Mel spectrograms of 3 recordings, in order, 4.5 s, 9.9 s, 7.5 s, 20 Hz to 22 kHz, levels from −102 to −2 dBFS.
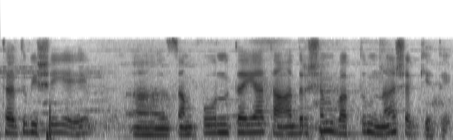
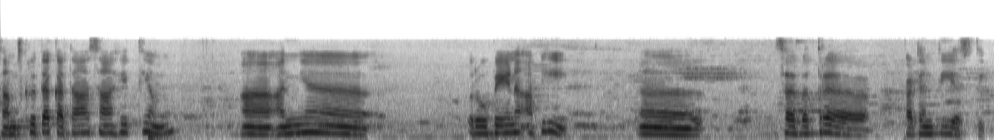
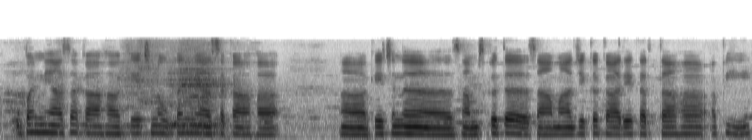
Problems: background conversations at intervals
